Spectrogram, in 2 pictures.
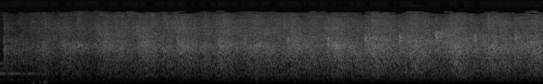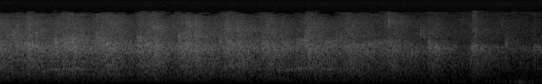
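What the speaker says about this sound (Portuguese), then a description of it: "Você pode aplaudir o Senhor?" A church congregation applauds together, a soft, distant, continuous wash of many hands clapping that holds steady for about eight seconds before tapering slightly.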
